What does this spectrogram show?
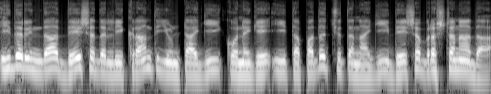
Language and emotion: Kannada, neutral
